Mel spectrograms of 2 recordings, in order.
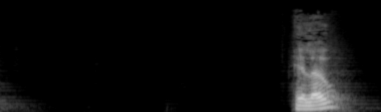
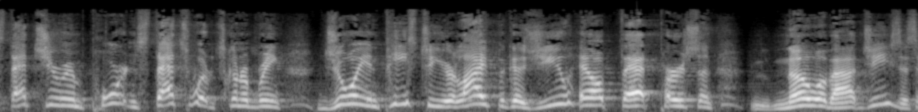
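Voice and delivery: louder and higher, pressing the point home; rising preaching; 7 semitones higher, 5 dB louder than usual. Acted. Pastor to his church about leading people to Jesus, fervent preaching. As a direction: preach it with full fervor.

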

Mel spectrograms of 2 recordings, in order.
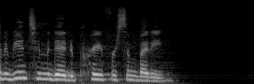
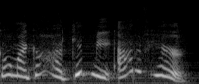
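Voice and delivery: desperate; 11 semitones higher than usual. Retold or imitated. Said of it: "I'm like".

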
